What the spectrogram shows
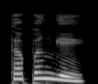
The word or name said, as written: ತಪ್ಪಂಗಾಯಿ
